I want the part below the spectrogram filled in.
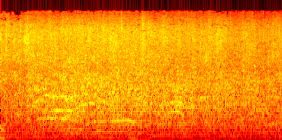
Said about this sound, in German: Und als donnernder Applaus ertönte,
